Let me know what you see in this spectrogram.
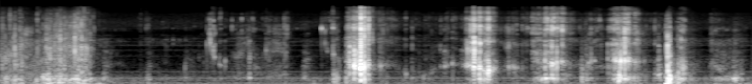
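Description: Close-miked chewing of crunchy food: a soft stretch of chewing at first, then sharp crunches from about halfway, roughly one a second.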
